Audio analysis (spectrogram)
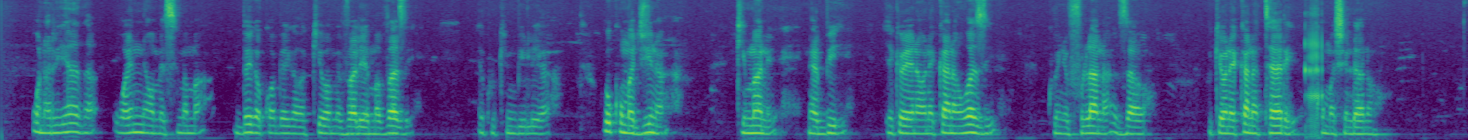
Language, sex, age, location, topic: Swahili, male, 25-35, Wajir, education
